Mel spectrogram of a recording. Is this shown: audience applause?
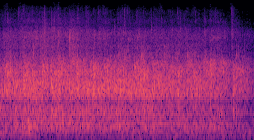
yes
